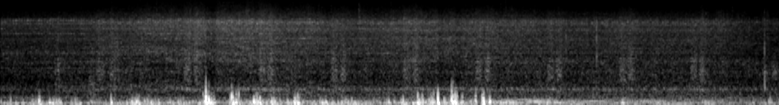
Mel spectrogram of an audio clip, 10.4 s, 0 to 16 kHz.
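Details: 2013 Kia Optima SXL: irregular dull creaks and short groans over a quietly running car, bunched between two and seven seconds; source unclear.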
